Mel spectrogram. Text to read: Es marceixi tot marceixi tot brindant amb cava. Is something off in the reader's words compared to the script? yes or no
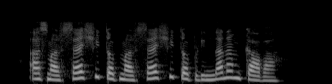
no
